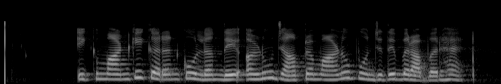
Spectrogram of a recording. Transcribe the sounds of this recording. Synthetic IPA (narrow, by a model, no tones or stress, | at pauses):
ɪkmaːnkiːkəɾənkoːlənd̪eːʔəɽ̃ũːd͡ʒãːpɾəmaːɽ̃ũːpʊ̃ɲd͡ʒd̪eːbəɾaːbəɾɦɛː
